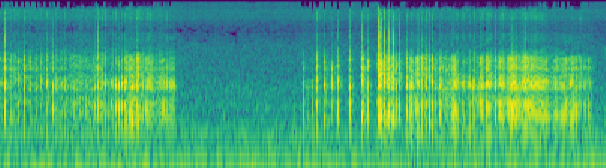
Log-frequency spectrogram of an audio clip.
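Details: Pet male monk (Quaker) parakeet napping with his owner, snoring in his sleep: raspy, buzzy snore-like sounds in two long bursts, the second breaking into chuckling "evil laugh" clicks.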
